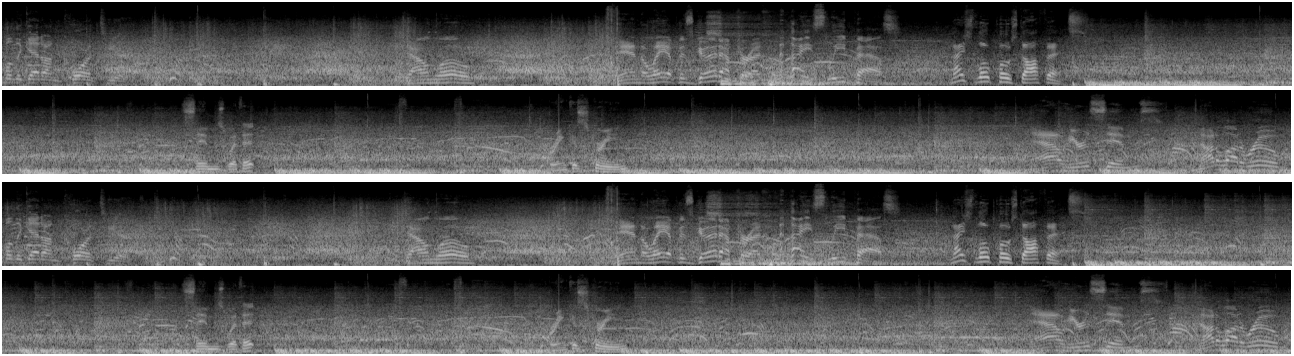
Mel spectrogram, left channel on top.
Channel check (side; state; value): both; normal; correlation 0.49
